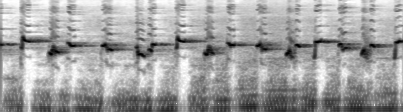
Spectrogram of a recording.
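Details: Yellow-vented bulbul (trucukan) singing to challenge a rival in a song duel: rapid run of bubbly notes, each a quick upward flick to a short level whistle, repeated about once a second, with a low hum beneath.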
